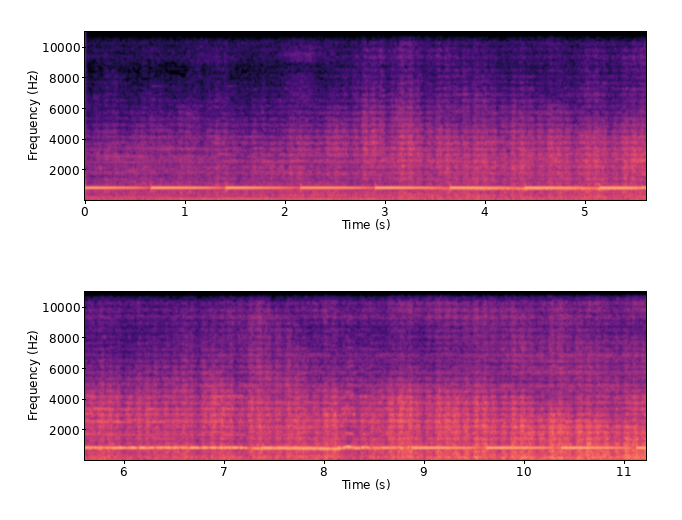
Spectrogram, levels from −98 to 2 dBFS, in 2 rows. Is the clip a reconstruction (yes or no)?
no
